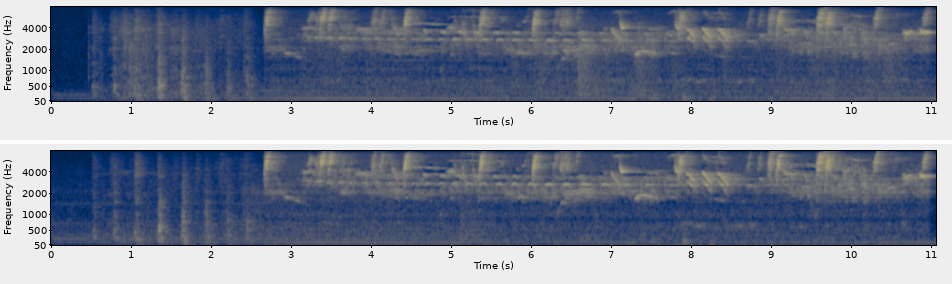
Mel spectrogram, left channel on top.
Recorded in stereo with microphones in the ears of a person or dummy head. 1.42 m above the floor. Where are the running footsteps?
25° left (ahead or behind), 1.5 m; by 2.5 s 5° left (ahead or behind), 1.8 m.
